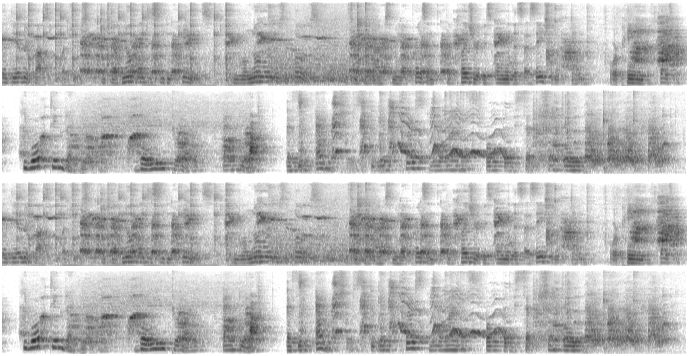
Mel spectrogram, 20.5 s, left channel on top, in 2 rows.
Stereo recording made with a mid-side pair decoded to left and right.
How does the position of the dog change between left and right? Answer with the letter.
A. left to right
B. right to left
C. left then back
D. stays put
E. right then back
B.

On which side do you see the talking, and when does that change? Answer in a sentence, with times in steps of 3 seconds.
You can hear the talking on the left from 0 s, in the centre from 9 s and on the right from 12 s.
